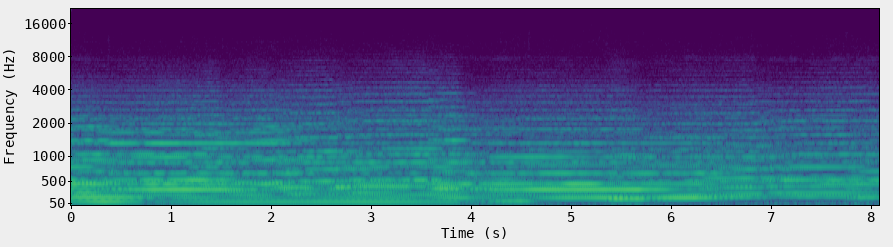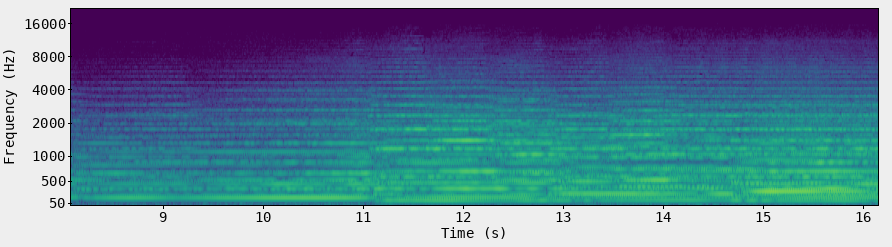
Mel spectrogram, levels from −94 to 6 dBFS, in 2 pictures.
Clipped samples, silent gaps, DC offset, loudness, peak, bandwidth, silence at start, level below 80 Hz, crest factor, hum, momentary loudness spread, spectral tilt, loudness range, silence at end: under 0.1%; none; under 0.1%; -24 LUFS; -6 dBFS; 9.2 kHz; 0 s; -50 dBFS; 18 dB; none; 13 LU; -7.5 dB/octave; 10 LU; 0 s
